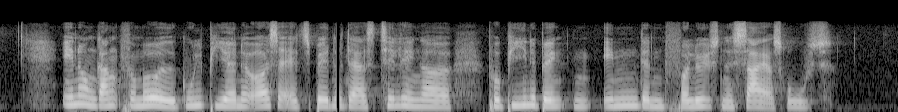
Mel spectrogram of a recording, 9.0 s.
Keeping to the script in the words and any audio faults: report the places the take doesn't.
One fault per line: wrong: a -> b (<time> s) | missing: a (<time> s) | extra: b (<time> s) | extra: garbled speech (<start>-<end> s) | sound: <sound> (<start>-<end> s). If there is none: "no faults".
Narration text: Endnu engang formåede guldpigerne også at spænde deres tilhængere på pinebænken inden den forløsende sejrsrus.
sound: dropout (3.4-3.4 s)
